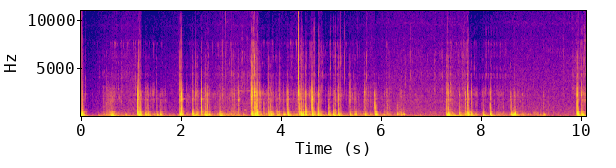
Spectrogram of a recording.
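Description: Irregular knocks and bumps on the GoPro's housing, in quick clusters with a short lull just past the middle.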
